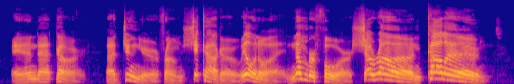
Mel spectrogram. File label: Announcer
